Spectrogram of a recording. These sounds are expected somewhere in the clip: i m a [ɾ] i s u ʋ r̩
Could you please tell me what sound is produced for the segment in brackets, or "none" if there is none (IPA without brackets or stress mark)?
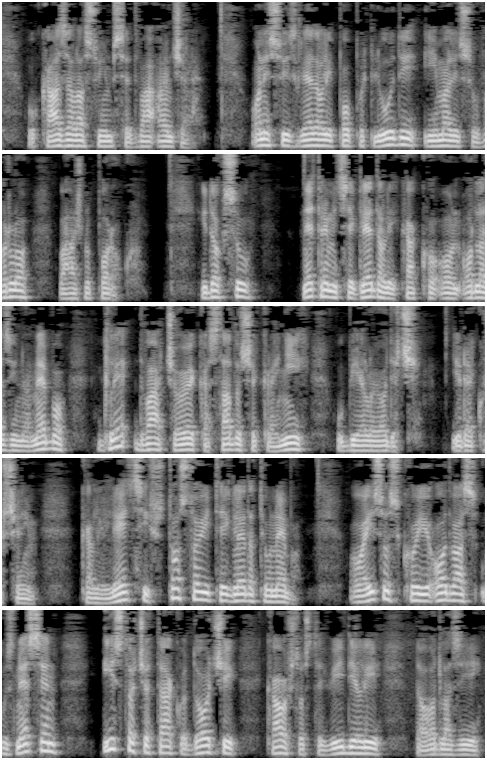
l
